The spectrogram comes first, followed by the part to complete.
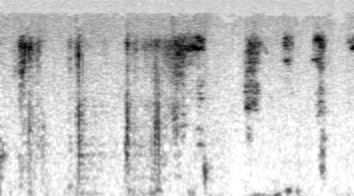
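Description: Near silence: faint scattered clicks and scratchy ticks over an open microphone's room tone.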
